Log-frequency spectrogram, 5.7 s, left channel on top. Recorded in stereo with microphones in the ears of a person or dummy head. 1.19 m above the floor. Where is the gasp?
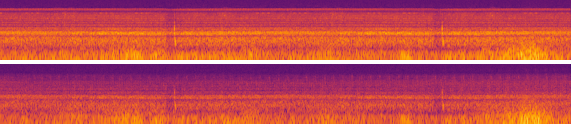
I don't hear a gasp.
